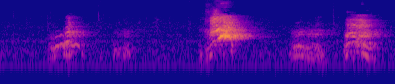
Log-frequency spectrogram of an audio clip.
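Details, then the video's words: Beagles playing together in a barn: a few scattered gruff barks and grumbly play noises, one louder bark near the middle, over a faint low steady hum. "Beagles playing"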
